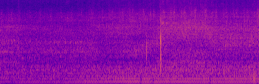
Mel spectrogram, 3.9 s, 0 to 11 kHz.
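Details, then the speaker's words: 1999 Jeep Wrangler Sahara 4.0 with 5-speed, after cracked exhaust manifold replacement, coolant about 150°, stock exhaust: soft, even idle with a steady drone and no leak ticking; much quieter and smoother, with perhaps a slight misfire. "that's like ludicrously quiet sings never sounded like that it's also running a lot smoother already"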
